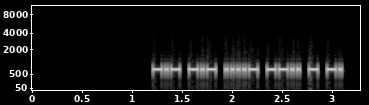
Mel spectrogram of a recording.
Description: Morse code, heard as a keyed tone, about 40 wpm, 700 Hz. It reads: KK4ZTN
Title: USA Call Signs - 4x Character Spacing - 40wpm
